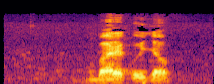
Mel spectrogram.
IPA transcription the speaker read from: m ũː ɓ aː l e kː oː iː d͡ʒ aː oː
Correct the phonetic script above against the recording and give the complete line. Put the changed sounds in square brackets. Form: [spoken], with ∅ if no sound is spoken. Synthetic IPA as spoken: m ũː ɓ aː [ɾ] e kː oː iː d͡ʒ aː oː

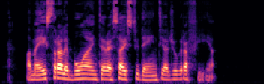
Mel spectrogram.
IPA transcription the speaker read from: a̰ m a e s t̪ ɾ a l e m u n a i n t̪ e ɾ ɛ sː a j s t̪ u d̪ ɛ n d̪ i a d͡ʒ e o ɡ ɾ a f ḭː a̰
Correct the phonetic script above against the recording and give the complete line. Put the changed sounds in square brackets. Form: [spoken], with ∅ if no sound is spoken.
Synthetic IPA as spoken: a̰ m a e s t̪ ɾ a l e [b] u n a i n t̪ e ɾ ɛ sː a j s t̪ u d̪ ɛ n [t̪] i a d͡ʒ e o ɡ ɾ a f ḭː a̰

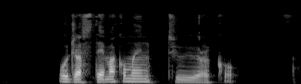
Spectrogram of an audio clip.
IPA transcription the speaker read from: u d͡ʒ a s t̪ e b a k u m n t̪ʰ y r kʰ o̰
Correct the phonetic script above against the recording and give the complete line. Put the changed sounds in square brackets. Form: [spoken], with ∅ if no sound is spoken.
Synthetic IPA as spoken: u d͡ʒ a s t̪ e [m] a k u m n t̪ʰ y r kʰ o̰

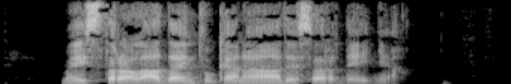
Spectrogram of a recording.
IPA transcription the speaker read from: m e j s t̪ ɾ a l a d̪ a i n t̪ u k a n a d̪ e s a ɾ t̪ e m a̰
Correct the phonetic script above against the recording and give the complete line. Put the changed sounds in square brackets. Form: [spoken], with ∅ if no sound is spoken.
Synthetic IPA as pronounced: m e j s t̪ ɾ a l a d̪ a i n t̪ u k a n a d̪ e s a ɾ [d̪] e [ɲ] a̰

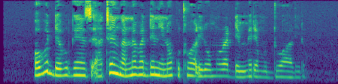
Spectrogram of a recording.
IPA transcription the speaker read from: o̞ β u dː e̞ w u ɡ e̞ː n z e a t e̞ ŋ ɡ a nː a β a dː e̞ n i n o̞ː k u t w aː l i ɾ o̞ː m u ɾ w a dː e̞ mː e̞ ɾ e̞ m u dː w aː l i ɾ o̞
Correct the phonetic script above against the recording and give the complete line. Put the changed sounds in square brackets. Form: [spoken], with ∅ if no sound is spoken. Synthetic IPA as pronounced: o̞ β u dː e̞ [β] u ɡ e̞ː n z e a t e̞ ŋ ɡ a nː a β a dː e̞ n i n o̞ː k u t w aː l i ɾ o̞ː m u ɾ w a dː e̞ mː e̞ ɾ e̞ m u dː w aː l i ɾ o̞

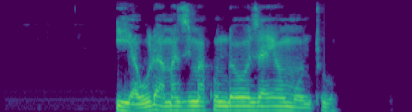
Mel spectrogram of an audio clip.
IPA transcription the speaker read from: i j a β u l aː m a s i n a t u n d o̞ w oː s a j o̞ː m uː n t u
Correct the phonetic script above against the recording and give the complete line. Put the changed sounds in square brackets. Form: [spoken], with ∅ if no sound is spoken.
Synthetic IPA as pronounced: i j a [w] u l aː m a [z] i [m] a [k] u n d o̞ w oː [z] a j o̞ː m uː n t u

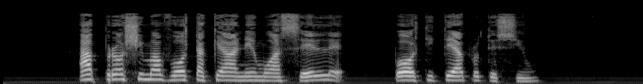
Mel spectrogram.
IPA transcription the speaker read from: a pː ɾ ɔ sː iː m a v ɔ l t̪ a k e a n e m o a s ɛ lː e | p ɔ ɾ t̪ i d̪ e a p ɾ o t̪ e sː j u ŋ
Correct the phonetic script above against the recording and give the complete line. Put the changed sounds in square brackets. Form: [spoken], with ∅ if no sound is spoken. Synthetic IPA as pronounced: a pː ɾ ɔ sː [i] m a v ɔ l t̪ a k e a n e m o a s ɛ lː e | p ɔ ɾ t̪ i [t̪] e a p ɾ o t̪ e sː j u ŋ

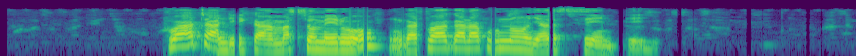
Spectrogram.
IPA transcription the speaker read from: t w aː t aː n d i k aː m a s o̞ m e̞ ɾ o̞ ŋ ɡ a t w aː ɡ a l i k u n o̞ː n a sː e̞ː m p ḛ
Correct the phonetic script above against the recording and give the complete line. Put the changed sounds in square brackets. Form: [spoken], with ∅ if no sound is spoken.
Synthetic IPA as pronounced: t w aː t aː n d i k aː m a s o̞ m e̞ ɾ o̞ ŋ ɡ a t w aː ɡ a l [a] k u n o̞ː [ɲ] a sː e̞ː m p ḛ

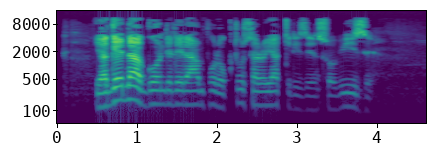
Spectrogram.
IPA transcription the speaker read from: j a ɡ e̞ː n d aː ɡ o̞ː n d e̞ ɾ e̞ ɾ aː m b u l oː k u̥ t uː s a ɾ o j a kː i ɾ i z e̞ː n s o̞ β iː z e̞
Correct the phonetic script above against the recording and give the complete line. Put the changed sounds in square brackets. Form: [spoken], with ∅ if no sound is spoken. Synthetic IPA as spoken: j a ɡ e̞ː n d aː ɡ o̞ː n d e̞ ɾ e̞ ɾ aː m [p] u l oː k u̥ t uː s a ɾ o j a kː i ɾ i z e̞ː n s o̞ β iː z e̞

